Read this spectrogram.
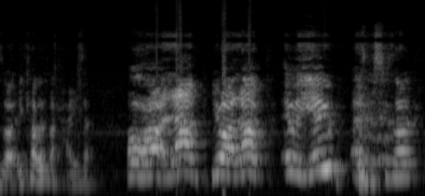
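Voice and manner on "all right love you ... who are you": loud, higher mock southern English accent; southern English bloke. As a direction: call out as a cheeky southern English husband. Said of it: "It's down south what happens".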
